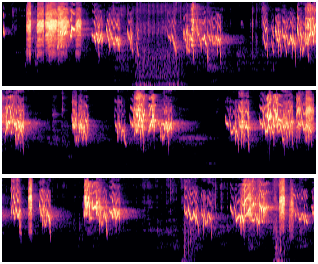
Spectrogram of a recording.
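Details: Budgerigars kept at home keep up continuous warbling chatter, dense bursts of scratchy, buzzy and whistled notes roughly every second with short gaps, plus a few low thuds.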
